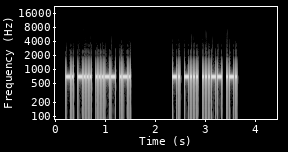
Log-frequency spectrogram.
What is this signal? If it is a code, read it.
Morse code, heard as a keyed tone, about 40 wpm, 700 Hz. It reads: NB3R NB3R
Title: Call Signs Repeated 3x - 40wpm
